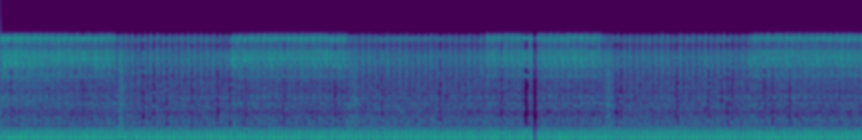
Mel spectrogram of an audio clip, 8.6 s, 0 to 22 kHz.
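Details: Suzuki Jimny JB23 at 170,000 km: harsh continuous grinding rasp with faint rattle over engine hum, began after rev-matched downshift; noise also with clutch engaged and pedal pressed; owner suspects clutch disc or cover and release bearing.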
